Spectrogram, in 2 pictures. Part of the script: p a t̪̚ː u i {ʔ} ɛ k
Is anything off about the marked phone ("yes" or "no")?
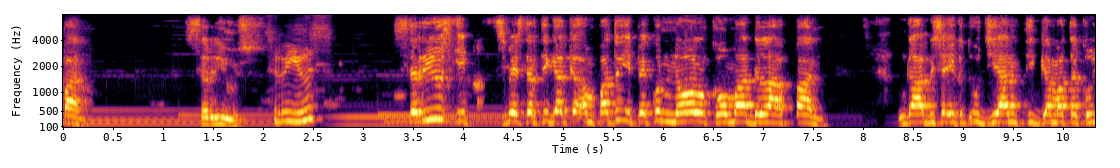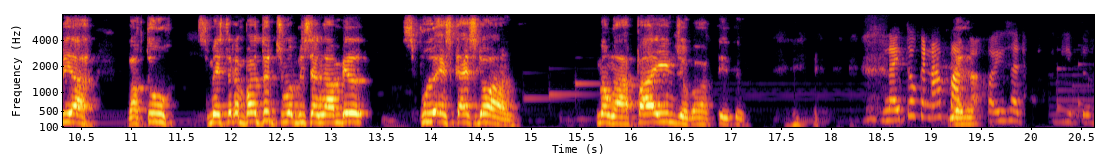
yes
